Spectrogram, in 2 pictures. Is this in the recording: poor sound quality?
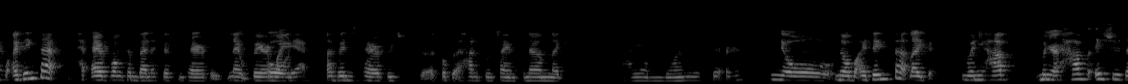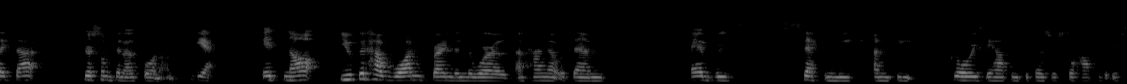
yes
